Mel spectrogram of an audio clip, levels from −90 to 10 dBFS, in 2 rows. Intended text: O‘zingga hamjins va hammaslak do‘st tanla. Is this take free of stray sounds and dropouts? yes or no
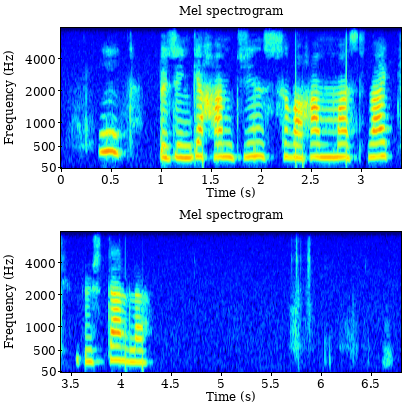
yes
